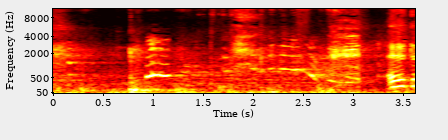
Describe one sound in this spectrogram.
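A young woman laughs close by.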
